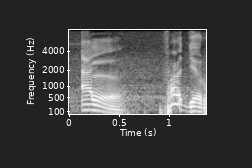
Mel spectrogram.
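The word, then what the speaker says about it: الفجر: ini termasuk huruf qamariyah Oleh karena itu cara membaca al-nya dibaca dengan jelas al-fajr Oh ya Enggak boleh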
